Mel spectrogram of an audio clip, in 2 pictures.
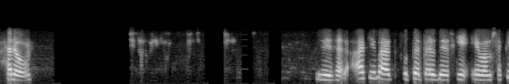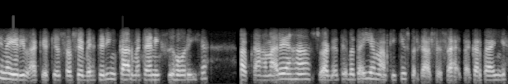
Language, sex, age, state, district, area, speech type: Hindi, male, 18-30, Uttar Pradesh, Sonbhadra, rural, conversation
